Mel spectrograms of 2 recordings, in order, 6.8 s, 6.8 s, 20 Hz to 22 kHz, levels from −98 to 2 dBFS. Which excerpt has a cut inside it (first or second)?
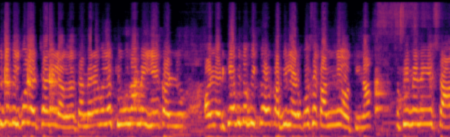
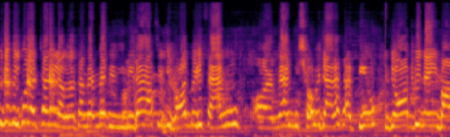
second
